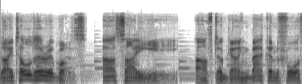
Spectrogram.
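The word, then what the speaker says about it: açaí: Cadilla, which changes the hard C to a soft C, which is pronounced like an S.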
